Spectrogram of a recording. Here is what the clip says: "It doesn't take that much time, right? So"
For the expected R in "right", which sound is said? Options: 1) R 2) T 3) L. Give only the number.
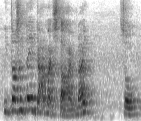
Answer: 1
